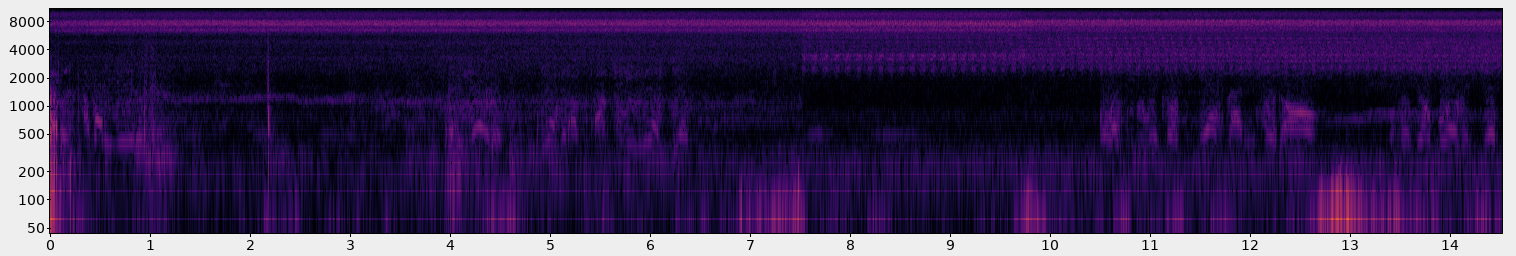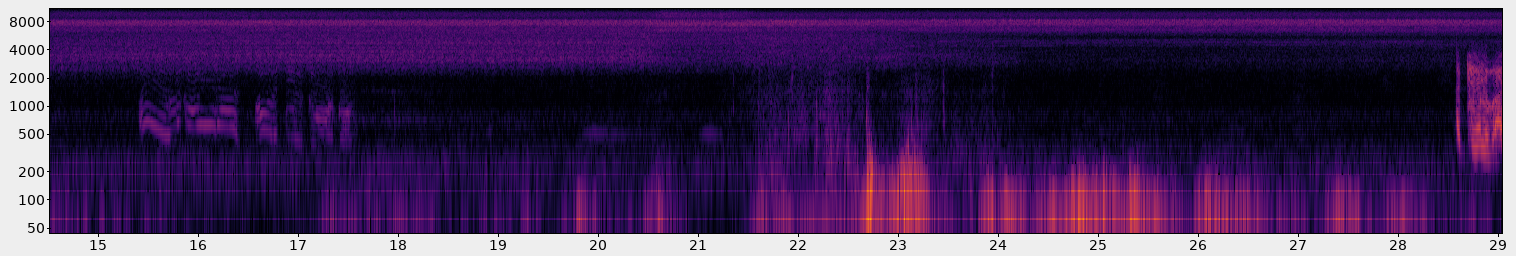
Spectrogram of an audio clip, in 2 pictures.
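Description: Steady high-pitched drone of insects in summer woods. Near the end there is a stretch of rustling and low thumps.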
